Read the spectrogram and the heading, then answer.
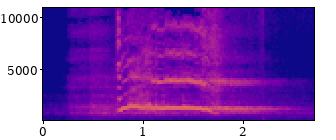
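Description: A woman tilts her head back and takes a sharp intake of breath that suddenly rises into a high, sustained scream lasting about a second, then trailing off into a breathy fade. No one speaks.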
